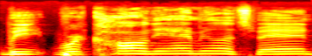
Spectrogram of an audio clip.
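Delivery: mock high-pitched, urgent yelling. Retelling a talk with an injured older man: retelling own yell. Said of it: "I'm yelling at him".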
